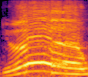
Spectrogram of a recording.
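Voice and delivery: loud sudden grunt of being hit; a sharp loud ugh as the hit lands; pained grunt. Real, not acted. Gamer hit by a kamikaze enemy, loud pained grunt.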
